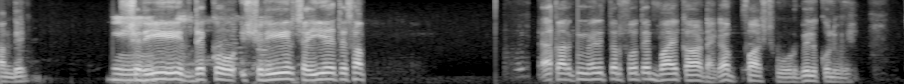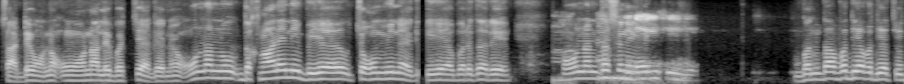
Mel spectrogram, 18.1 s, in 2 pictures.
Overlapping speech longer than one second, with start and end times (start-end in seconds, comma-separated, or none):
none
